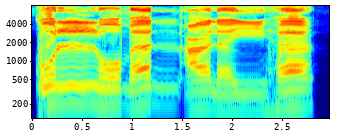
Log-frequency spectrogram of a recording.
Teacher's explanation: Pada lafal di sini ada izhar halqi, yaitu suara nunnya dibaca dengan jelas ketika bertemu dengan huruf ain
